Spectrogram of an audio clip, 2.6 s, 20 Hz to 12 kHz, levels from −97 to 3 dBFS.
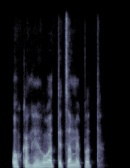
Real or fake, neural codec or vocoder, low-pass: fake; autoencoder, 48 kHz, 128 numbers a frame, DAC-VAE, trained on Japanese speech; 10.8 kHz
